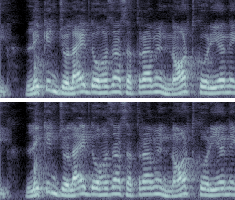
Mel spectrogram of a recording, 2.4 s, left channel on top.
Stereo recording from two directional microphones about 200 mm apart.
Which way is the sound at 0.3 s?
35° left (ahead or behind).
